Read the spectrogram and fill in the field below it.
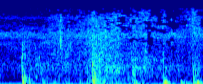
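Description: Gunshots crack in short bursts.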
